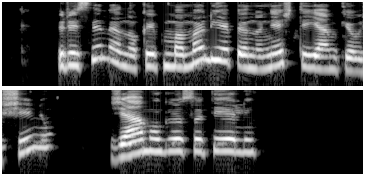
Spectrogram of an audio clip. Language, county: Lithuanian, Alytus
